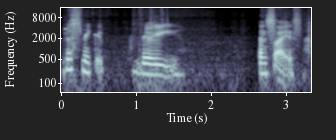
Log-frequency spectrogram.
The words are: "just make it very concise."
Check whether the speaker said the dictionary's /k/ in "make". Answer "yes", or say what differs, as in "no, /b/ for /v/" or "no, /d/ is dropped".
yes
